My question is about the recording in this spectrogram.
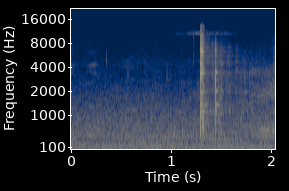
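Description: Softball bat hitting a pitch: a single sharp crack with a brief high ring a little past halfway, and a fainter click just after.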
